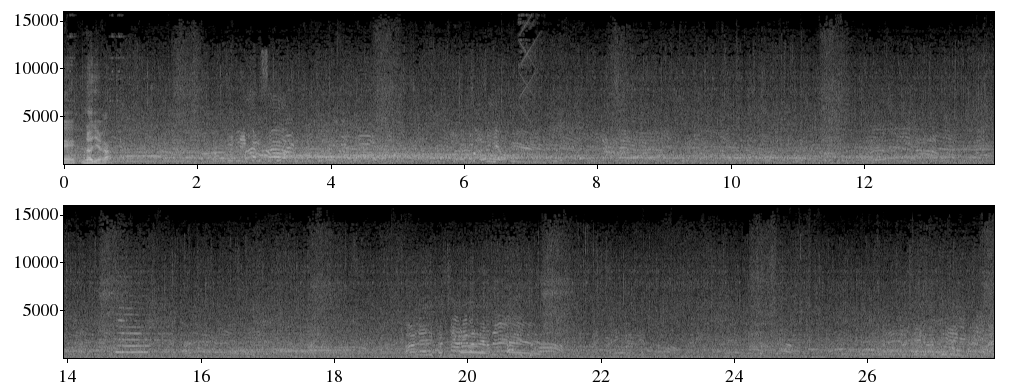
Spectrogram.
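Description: A roadside crowd cheers and shouts steadily.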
